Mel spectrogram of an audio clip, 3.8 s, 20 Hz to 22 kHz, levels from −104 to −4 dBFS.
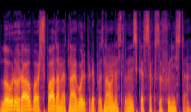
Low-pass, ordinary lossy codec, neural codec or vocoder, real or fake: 14.4 kHz; MP3, 64 kbps; vocoder, 44.1 kHz, 128 mel bands every 512 samples, BigVGAN v2; fake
